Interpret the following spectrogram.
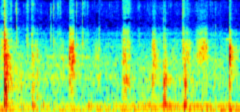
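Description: Tennis ball struck by a racket, one sharp pop right at the start, followed by several lighter knocks and taps on the court over the next two seconds.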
